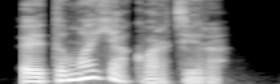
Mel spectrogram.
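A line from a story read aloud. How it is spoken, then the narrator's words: Quiet and firm. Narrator (Russian): тихо и твердо сказала я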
